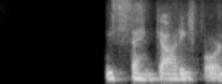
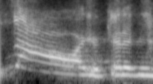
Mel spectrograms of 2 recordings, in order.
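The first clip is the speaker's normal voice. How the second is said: high laughing mock "No!"; mock shriek; 9 semitones higher than usual. Retelling a woman's panicked reply, high laughing mock no. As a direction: squeal it high like her, laughing.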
